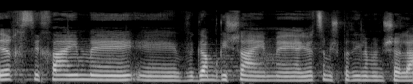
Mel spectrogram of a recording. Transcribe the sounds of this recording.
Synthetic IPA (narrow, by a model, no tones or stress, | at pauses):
deeχsiχaime | veɡambɡiʃaimeajot͡shamiʃpat̪ilame̞mʃala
